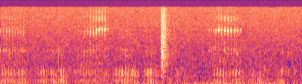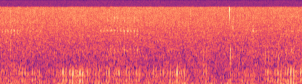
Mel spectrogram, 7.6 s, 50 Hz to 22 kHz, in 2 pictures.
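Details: Soft continuous purr of an F3 silver spotted Savannah girl kitten, rising and falling in a slow breathing rhythm, with a couple of faint clicks.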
